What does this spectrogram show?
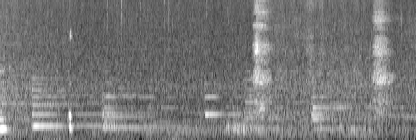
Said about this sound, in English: Aww, it's raining.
